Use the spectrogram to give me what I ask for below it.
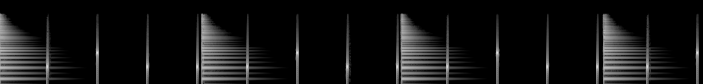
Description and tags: Guitar Metronome
Guitar, Beat, Electro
